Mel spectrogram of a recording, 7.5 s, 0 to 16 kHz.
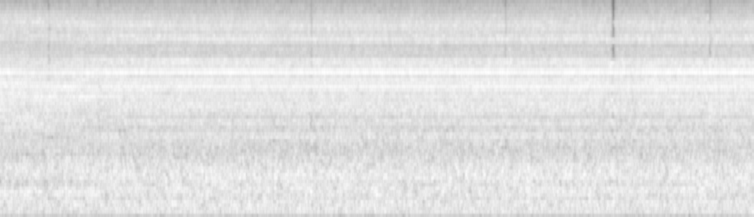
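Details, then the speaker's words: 1989 Crest (Fedders) 5000 BTU Carry Cool, compressor running about five minutes after its first start since cleaning: steady, even hum and airflow rush with no knocks, rattles or pitch change; compressor and fan sound healthy. "very quiet I hear refrigerant for about five minutes now oh cool very nice"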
